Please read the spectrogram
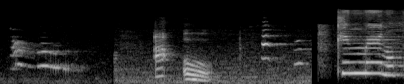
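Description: Cat meowing in falling calls that sound like "wow": one call, then two close together. Music starts near the end.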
